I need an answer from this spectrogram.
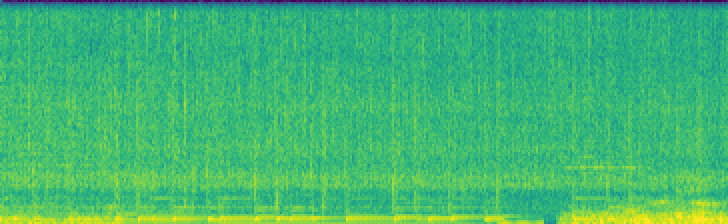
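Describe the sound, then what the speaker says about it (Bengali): Chopped onions fry and sizzle steadily in a pan while being stirred, a dense, continuous crackle that runs for several seconds alongside a faint tonal hum, with no talk. "এভাবে ভালোভাবে নেড়ে চেড়ে পেঁয়াজ কুচিগুলো ভেজে নিতে হবে"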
